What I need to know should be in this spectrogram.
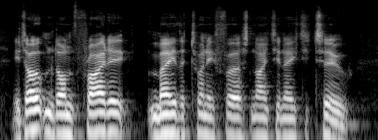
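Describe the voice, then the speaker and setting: In a plain, everyday voice, a man speaks at a moderate pace and medium pitch with fairly even intonation. The recording is very clean with a silent background. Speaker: university design professor and event host. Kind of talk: interview questions on stage.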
